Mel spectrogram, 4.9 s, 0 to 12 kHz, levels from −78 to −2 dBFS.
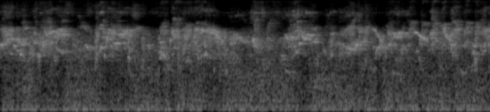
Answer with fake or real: fake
